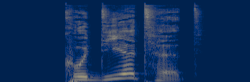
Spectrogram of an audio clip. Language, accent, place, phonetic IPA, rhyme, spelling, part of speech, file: German, Germany, Berlin, [koˈdiːɐ̯tət], -iːɐ̯tət, kodiertet, verb, De-kodiertet.ogg
- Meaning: inflection of kodieren: 1. second-person plural preterite 2. second-person plural subjunctive II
